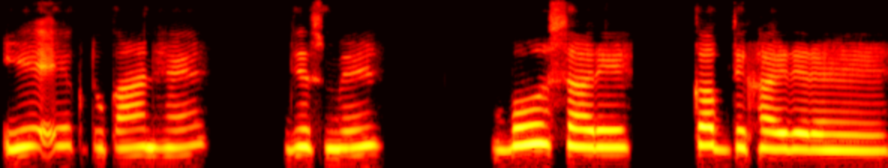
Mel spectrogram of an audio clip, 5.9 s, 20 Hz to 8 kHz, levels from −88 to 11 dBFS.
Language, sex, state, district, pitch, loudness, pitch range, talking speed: Hindi, female, Uttar Pradesh, Ghazipur, 280 Hz, -16 LUFS, 270-300 Hz, 120 wpm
